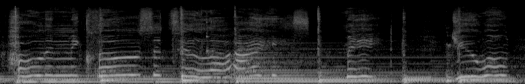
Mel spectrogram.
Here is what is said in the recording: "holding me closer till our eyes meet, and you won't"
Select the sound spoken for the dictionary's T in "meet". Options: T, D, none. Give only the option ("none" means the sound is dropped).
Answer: none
